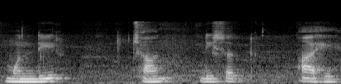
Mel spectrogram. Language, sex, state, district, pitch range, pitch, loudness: Marathi, male, Maharashtra, Mumbai Suburban, 125-140 Hz, 130 Hz, -15 LUFS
